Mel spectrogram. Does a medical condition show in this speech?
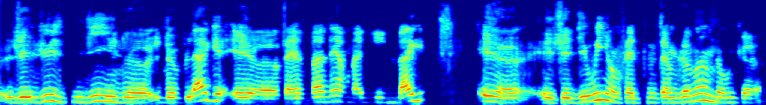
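Yes: dystonia; receives injections, more pain before injection, improved balance, no longer falls.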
